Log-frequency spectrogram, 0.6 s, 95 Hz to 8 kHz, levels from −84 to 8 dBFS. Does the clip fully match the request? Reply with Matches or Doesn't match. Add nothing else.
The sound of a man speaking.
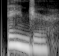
Doesn't match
